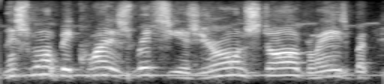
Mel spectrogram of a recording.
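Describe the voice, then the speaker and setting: A man voicing an earnest, excitable little farm boy in a vintage children's radio reading. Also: high voice, a little fast, over music, voice pushed up. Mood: tender, urgent. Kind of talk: 1940s children's radio comic-strip reading. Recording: muffled, noisy vintage radio recording.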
